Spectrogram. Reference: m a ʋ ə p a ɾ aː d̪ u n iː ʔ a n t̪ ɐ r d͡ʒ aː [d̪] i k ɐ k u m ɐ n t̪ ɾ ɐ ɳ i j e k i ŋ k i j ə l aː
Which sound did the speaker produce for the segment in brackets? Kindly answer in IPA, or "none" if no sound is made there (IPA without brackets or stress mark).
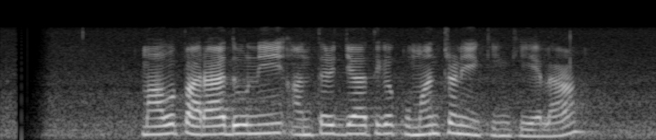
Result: t̪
